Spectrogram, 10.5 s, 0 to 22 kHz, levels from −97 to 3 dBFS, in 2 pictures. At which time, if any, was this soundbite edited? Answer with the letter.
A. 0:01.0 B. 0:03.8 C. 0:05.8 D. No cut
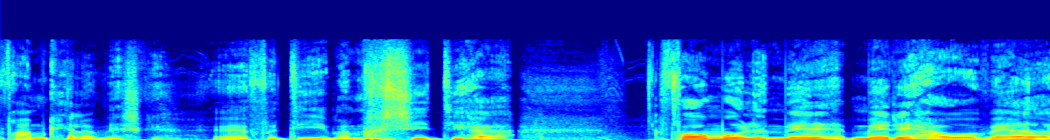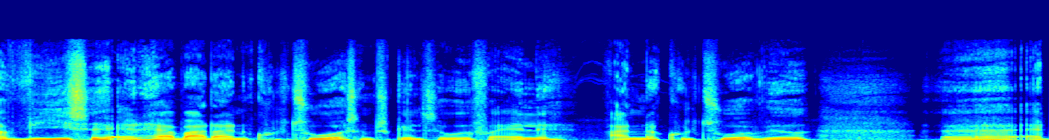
D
